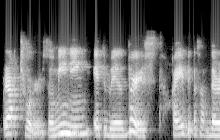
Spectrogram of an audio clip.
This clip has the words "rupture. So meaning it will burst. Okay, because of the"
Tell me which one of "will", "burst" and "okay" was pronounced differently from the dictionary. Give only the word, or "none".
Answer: none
